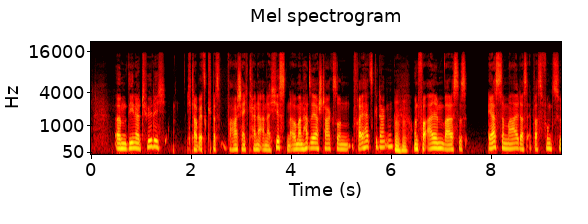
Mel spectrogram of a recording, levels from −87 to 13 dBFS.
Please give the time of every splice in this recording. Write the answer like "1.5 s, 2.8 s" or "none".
4.4 s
